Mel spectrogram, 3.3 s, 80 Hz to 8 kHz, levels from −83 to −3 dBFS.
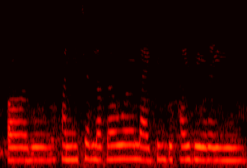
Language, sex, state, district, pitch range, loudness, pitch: Hindi, female, Bihar, Sitamarhi, 225-235 Hz, -48 LUFS, 230 Hz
